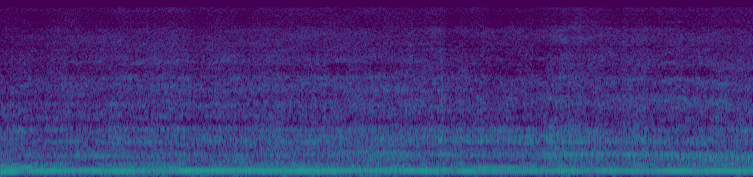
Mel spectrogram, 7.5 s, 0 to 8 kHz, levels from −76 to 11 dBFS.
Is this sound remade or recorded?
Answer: remade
